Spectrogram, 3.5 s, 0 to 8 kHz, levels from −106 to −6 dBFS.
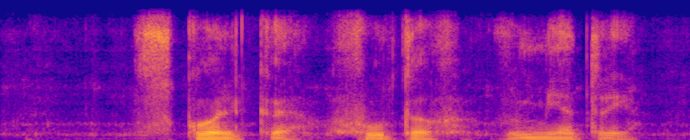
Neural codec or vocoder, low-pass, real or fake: codec, 24 kHz, 6 kbps, HILCodec; 7.2 kHz; fake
